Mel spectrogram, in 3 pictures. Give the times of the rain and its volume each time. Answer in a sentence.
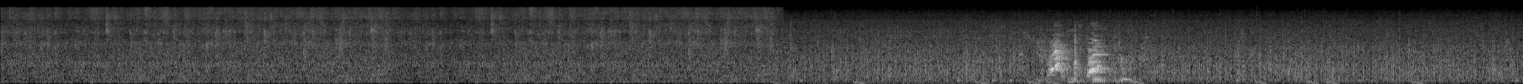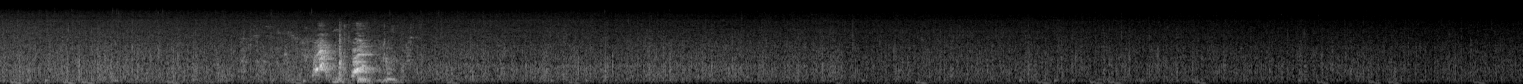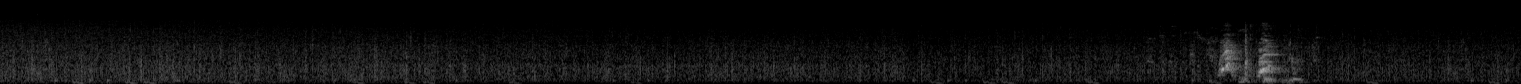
The rain can be heard from 0.0 to 45.6 s, getting quieter.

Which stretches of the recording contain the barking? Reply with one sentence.
The barking can be heard from 9.8 to 11.5 s, from 17.6 to 19.4 s and from 42.4 to 43.6 s.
